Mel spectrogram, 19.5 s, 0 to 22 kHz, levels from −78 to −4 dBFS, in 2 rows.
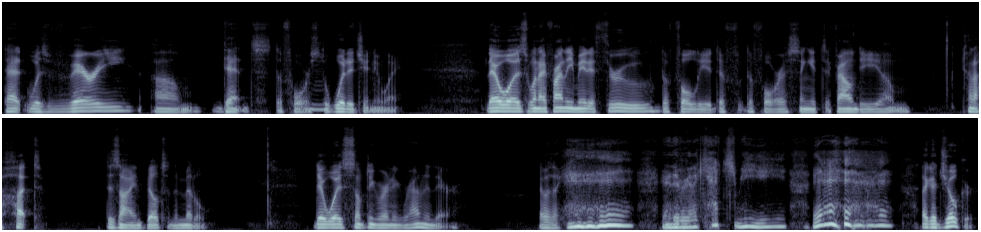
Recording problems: none

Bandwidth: 15.5 kHz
